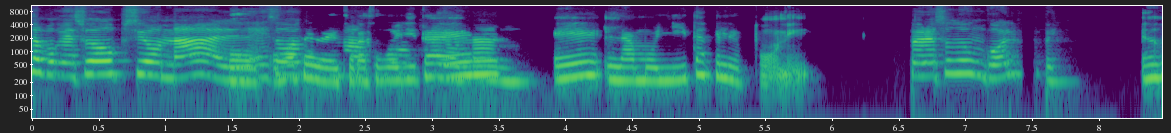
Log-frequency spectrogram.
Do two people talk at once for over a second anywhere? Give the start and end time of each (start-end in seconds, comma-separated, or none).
1.5-3.5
